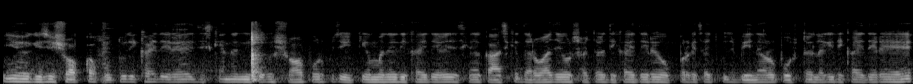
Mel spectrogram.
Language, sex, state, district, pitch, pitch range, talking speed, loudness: Hindi, male, Bihar, Vaishali, 115 Hz, 110-120 Hz, 265 wpm, -29 LUFS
